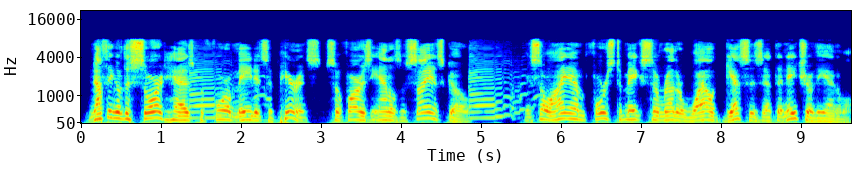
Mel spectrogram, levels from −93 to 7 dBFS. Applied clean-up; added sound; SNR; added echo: none; Wind instrument, woodwind instrument; 16 dB; none.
